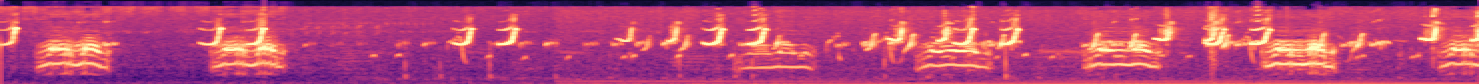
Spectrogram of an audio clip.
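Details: Rain quail chorus: rasping, buzzy bursts repeated roughly every second, overlaid with many sharp, high, hooked double notes. A low steady hum joins partway through.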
